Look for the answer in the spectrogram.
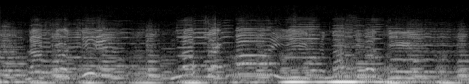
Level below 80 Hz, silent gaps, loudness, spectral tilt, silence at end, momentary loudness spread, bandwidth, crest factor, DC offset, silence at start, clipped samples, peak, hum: -28 dBFS; none; -17 LUFS; -7 dB/octave; 0 s; 12 LU; 8.8 kHz; 12 dB; under 0.1%; 0 s; under 0.1%; -4 dBFS; none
